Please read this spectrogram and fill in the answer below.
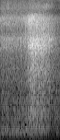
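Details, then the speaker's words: Freeze Miser setup on outdoor faucet with Y valve open when water is turned on: short hiss swells and fades over about a second as trapped air purges from the line ahead of the water. "It'll purge the air out of the line."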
